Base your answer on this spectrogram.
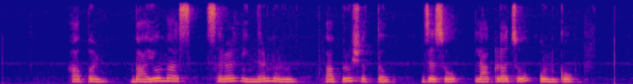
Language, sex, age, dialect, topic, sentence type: Marathi, female, 18-24, Southern Konkan, agriculture, statement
